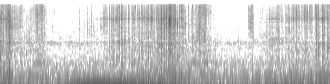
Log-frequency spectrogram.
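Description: A utility blade scrapes and cuts thin crunchy layers from a dry, solid, translucent yellow oval soap bar held in the hand. Dry, crackly tearing and crumbling scrapes with bright, high hiss come in repeated strokes over a low rumble.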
